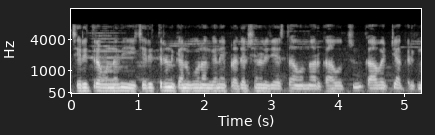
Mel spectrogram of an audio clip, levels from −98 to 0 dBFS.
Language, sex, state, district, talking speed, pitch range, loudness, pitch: Telugu, male, Telangana, Nalgonda, 150 wpm, 120-135 Hz, -18 LUFS, 130 Hz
